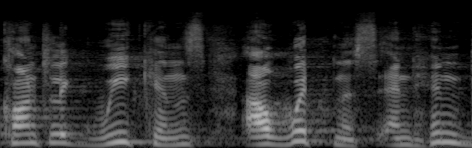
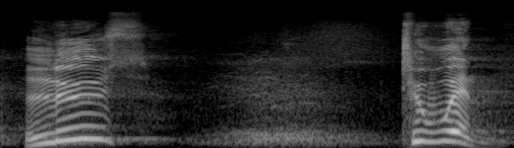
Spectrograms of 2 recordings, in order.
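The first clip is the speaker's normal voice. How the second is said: said with full conviction, firm and emphatic; 5 semitones higher, 6 dB louder than usual. Leading the audience in repeating a phrase, said with conviction. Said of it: "Say this with me with conviction".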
